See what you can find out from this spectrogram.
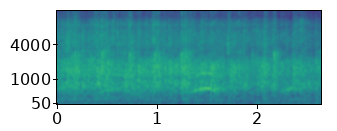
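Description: Sustained audience applause fills the scene, a dense steady patter of many hands clapping at once, with a few faint voices or cheers rising briefly above it.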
